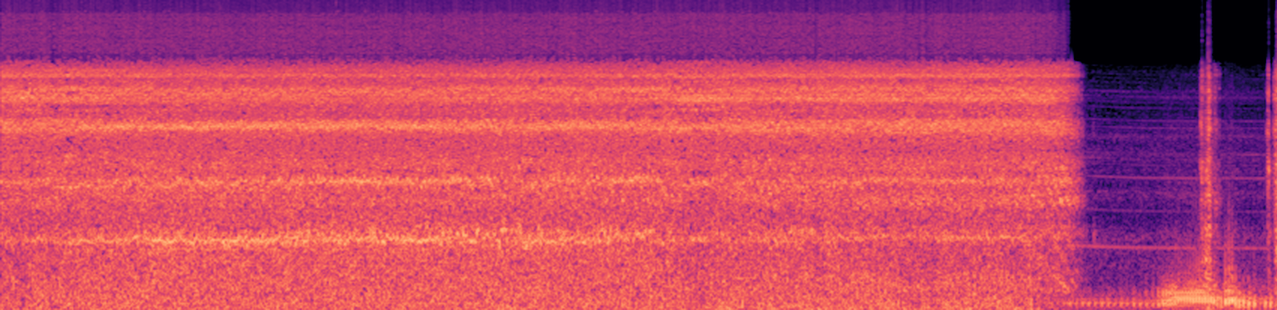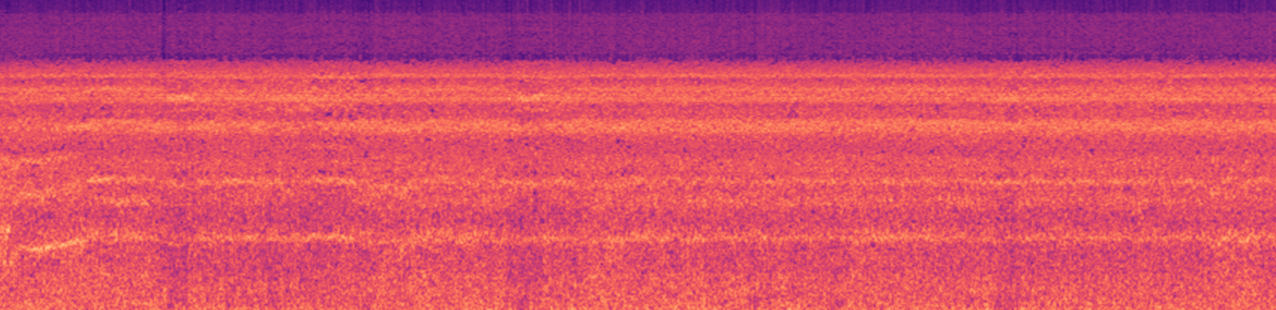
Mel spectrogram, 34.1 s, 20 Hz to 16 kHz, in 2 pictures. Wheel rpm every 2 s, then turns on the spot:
220, 210, 210, 210, 220, 230, 220, 10, 70, 220, 230, 220, 220, 230, 230, 230, 230.
none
